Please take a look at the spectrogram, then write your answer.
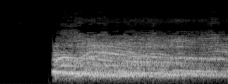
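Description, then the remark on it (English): A crowd booing loudly, kicking in abruptly after a brief silence and holding as one steady, sustained jeer of many low voices until the end. “Insert booing sound effect here.”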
